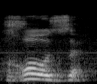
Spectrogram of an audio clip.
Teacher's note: debemos producir el sonido Z, ese que es similar al zumbido de la abeja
